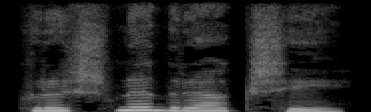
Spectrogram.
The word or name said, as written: ಕೃಷ್ಣದ್ರಾಕ್ಷೆ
